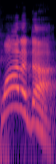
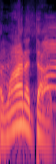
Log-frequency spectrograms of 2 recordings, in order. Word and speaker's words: Wyandotte: Well, on March 16th, I'll be in lovely, I'm not sure how to pronounce this, Wyandotte, Michigan. Wyandotte. Yeah, Wyandotte.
